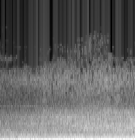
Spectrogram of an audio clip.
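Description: Road traffic passing close by: a motor vehicle's engine hum, rising slightly in pitch, over steady tyre and road noise.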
